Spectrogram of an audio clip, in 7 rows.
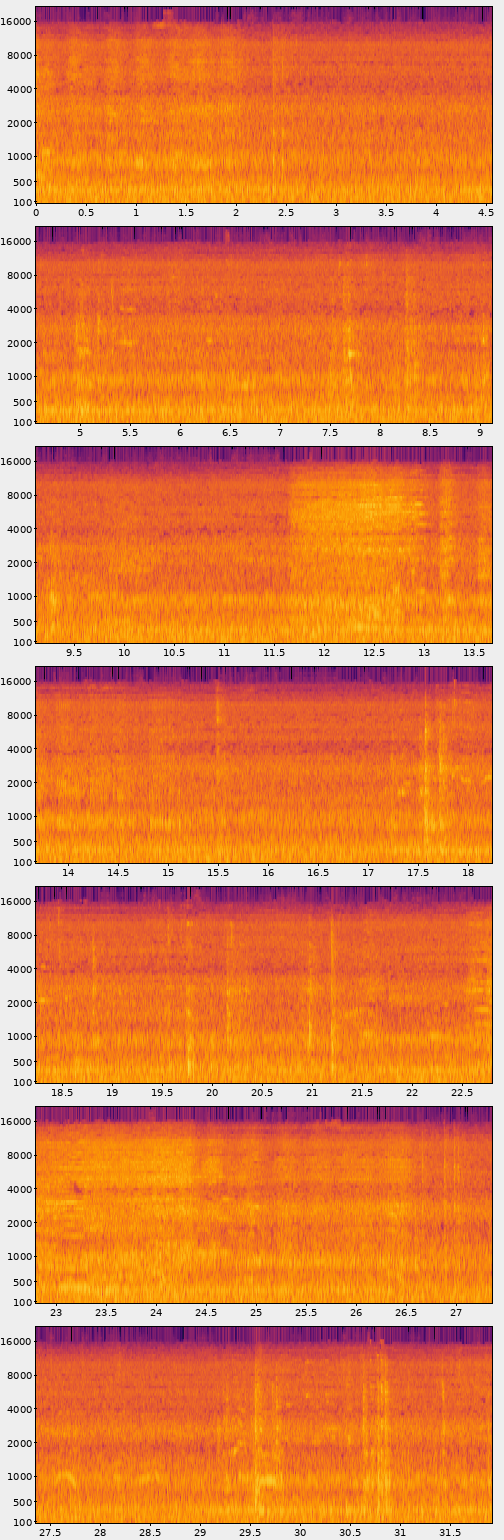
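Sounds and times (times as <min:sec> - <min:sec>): hydraulic hissing: 0:00.0 - 0:14.2
excavator diesel engine running: 0:00.0 - 0:31.9.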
